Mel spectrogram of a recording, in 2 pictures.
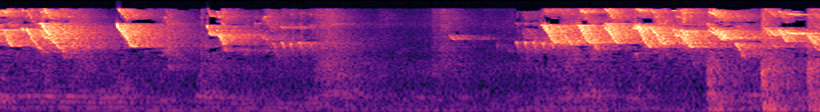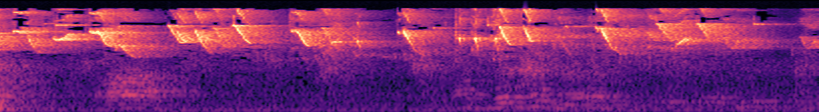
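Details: Saffron finch singing a lively run of high, bright chirping notes, quick and uneven, some slurred downward, with faint low voices murmuring underneath.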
